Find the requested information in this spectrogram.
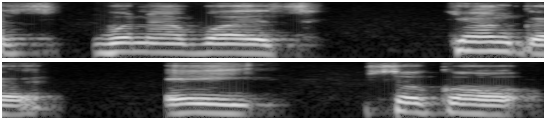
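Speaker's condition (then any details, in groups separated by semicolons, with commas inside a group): Multiple sclerosis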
